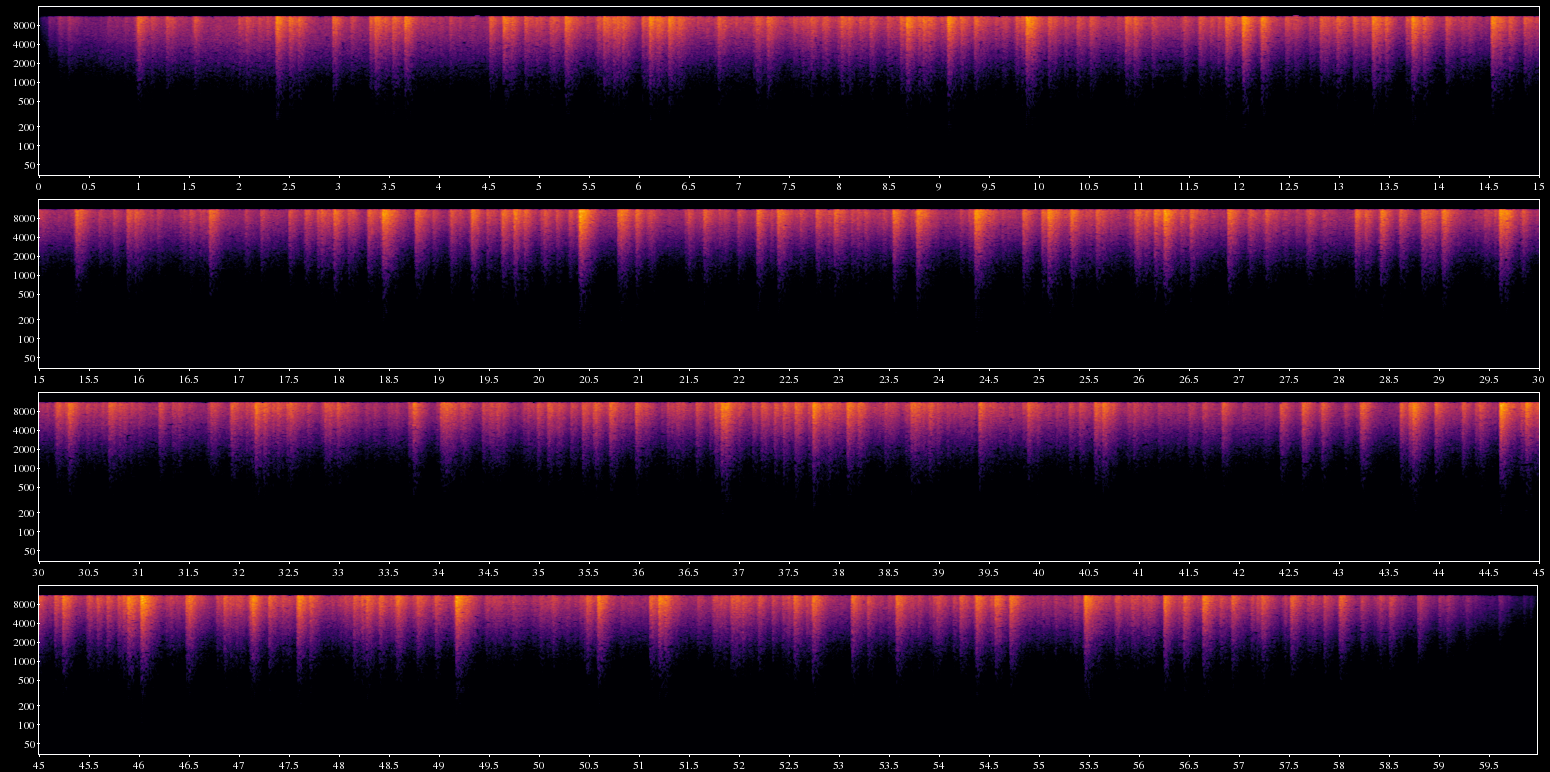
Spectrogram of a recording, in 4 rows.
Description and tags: This sample is part of the "Space Drone 3" sample pack. 1minute of pure ambient space drone. Soft noise burst in an empty noise bath.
